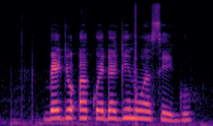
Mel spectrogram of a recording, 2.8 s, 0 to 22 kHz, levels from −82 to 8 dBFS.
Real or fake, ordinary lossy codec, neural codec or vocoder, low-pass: fake; none; codec, 44.1 kHz, 7.8 kbps, Pupu-Codec; 19.8 kHz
